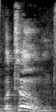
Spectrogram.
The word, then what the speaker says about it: Batum: the raptors nicolas Batum I said Batum earlier but somebody send me an email saying is pronounced platoon so and then we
